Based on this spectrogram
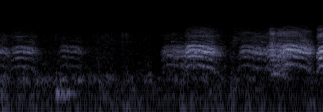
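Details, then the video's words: A crow gives a pair of hoarse caws, falls quiet briefly, then resumes with louder, longer, rasping calls. "Crow Sound Effects"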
